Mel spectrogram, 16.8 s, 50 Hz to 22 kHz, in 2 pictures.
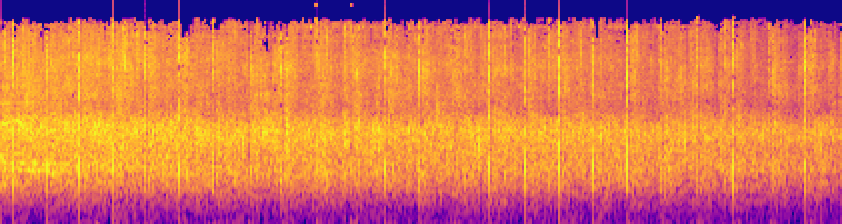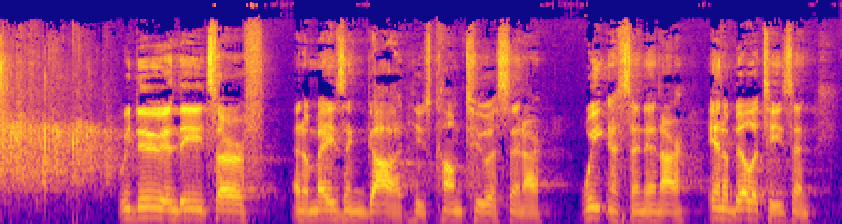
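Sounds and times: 
roomful of people applauding: 0:00.0 - 0:10.1
speech: 0:09.6 - 0:16.7.

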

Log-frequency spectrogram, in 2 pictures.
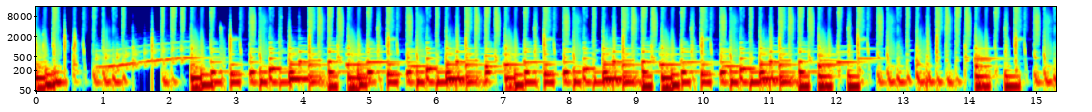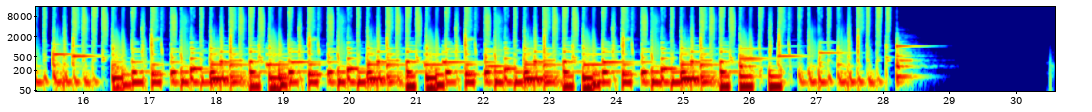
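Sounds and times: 
rhythm section: 0:00.0 - 0:28.2
strings: 0:02.6 - 0:12.6, 0:16.8 - 0:26.6.

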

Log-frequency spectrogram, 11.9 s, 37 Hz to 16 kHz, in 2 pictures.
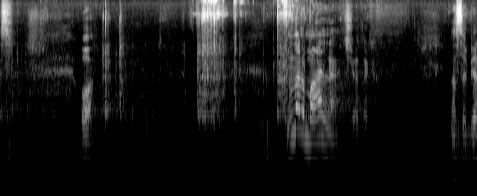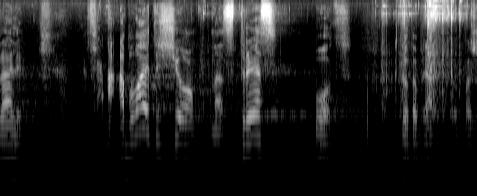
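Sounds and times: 
speech: 0:00.0 - 0:00.3, 0:01.0 - 0:01.4, 0:03.6 - 0:04.8, 0:05.6 - 0:06.6, 0:07.2 - 0:10.4, 0:11.0 - 0:11.9
small metal change coins clinking and jingling: 0:01.3 - 0:04.0, 0:10.5 - 0:11.9.

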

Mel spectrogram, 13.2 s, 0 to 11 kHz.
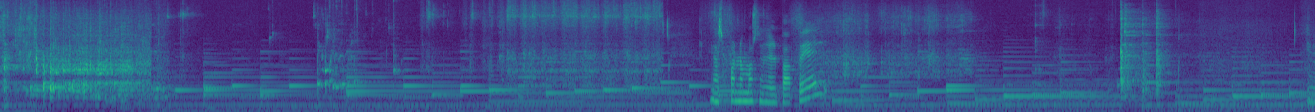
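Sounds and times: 
water draining off soaked tiger nuts in a bowl: 0:00.0 - 0:02.0, 0:02.6 - 0:05.8
music: 0:00.0 - 0:13.1
light water trickling: 0:02.6 - 0:04.2
speech: 0:07.2 - 0:08.5.

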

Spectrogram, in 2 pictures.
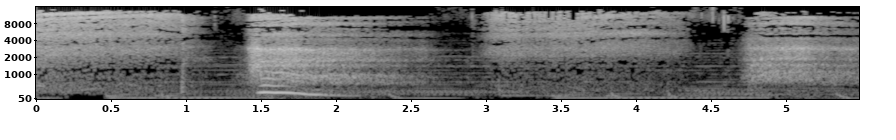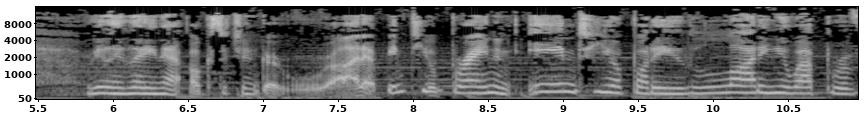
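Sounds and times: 
deep breaths drawn in through the nose and pushed out through the mouth: 0:00.0 - 0:05.8
speech: 0:01.5 - 0:02.0, 0:05.8 - 0:10.9.

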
